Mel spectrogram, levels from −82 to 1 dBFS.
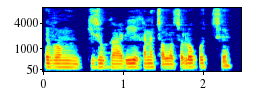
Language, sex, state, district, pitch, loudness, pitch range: Bengali, male, West Bengal, Malda, 130 Hz, -20 LUFS, 125-135 Hz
